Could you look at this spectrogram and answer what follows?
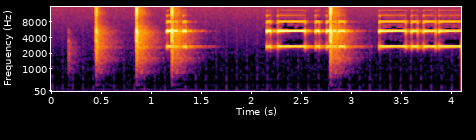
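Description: Ratchet clicks from a digital torque wrench as a main bearing cap bolt is pulled up, then the wrench's electronic beep sounding steadily for about two seconds, broken once, signalling that the 20 Nm target torque has been reached.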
